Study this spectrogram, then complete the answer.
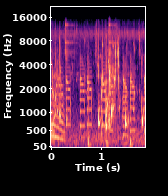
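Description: Cartoon water sloshes and splashes in small waves inside a goldfish bowl, light trickling and plopping sounds under lively children's voices.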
